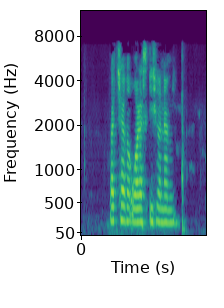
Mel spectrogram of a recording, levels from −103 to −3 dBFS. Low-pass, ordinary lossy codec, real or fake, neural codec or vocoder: 7.2 kHz; MP3, 48 kbps; fake; codec, 16 kHz, 4 kbps, X-Codec, HuBERT features, trained on balanced general audio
